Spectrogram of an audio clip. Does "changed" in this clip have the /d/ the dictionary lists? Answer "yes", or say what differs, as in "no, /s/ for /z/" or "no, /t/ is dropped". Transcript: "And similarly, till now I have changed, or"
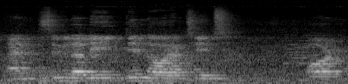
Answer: no, /d/ is dropped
